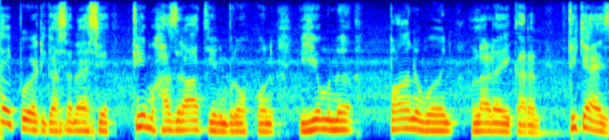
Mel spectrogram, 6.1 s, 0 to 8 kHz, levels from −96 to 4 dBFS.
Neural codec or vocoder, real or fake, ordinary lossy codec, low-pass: codec, 16 kHz, 16 kbps, FunCodec, trained on Chinese and English, 50 frames a second; fake; none; none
